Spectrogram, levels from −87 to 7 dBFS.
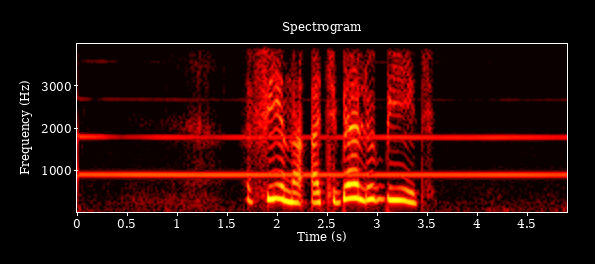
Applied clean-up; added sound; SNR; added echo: none; Wind instrument, woodwind instrument; 18 dB; none.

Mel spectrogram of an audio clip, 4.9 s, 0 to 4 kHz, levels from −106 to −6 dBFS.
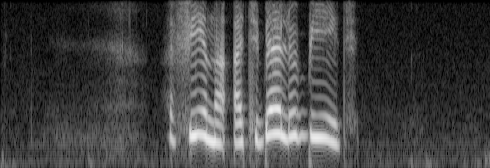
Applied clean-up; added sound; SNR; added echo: none; none; none; none.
